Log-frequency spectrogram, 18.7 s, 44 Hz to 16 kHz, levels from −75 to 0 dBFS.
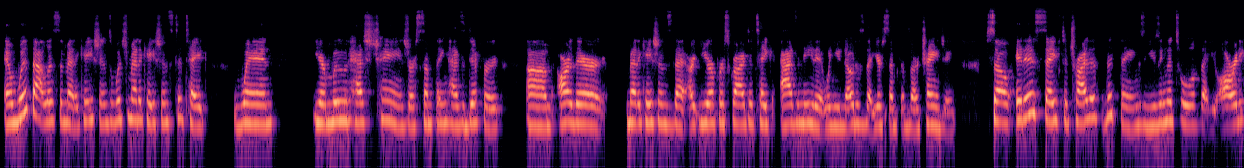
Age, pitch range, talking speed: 20-39, 185-215 Hz, 170 wpm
